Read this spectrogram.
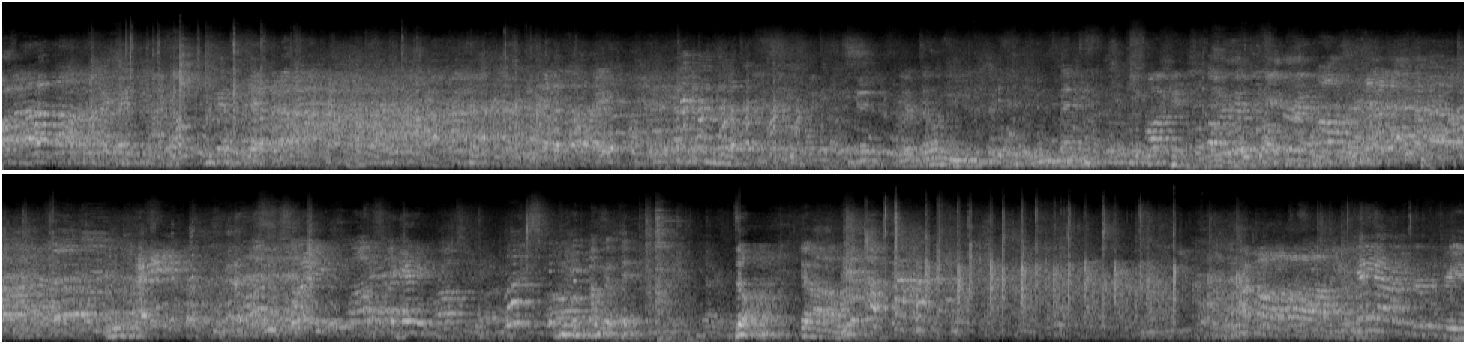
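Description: Young men sing together a cappella in a large hall, with layered voices.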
